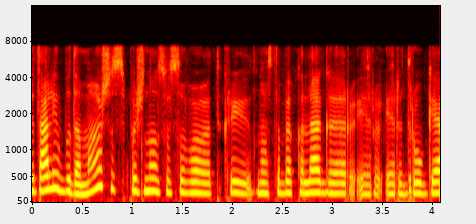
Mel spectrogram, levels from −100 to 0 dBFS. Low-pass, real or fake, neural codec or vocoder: 7.2 kHz; fake; codec, 16 kHz, 4.8 kbps, FACodec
